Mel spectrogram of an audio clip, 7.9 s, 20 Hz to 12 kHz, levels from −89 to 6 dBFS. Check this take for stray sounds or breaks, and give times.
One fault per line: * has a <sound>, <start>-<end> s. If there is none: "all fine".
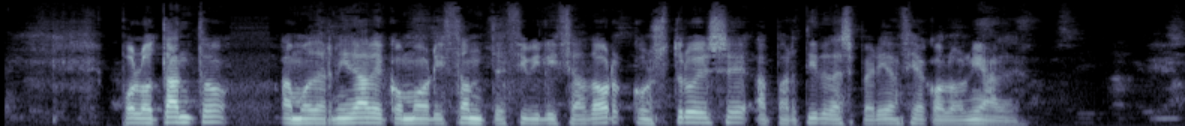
all fine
